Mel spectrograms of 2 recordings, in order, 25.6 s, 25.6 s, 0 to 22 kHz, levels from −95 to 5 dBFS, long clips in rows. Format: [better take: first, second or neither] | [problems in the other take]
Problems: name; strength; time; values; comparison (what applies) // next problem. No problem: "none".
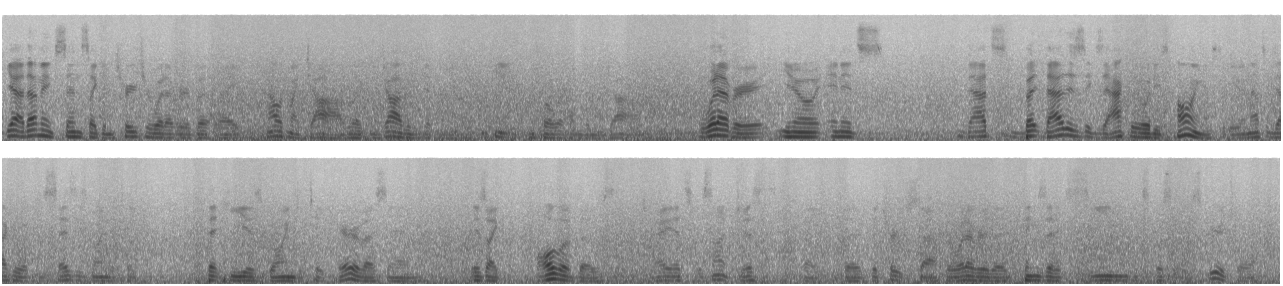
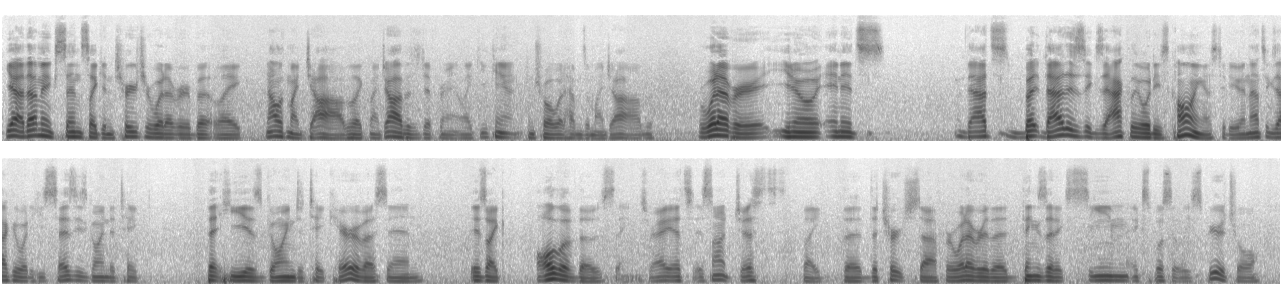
second | hiss; loud; throughout; 6 dB below the speech; faint in the second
